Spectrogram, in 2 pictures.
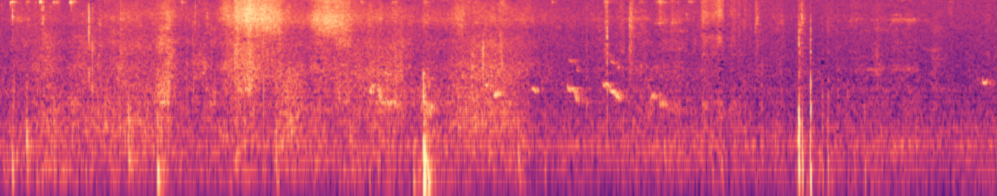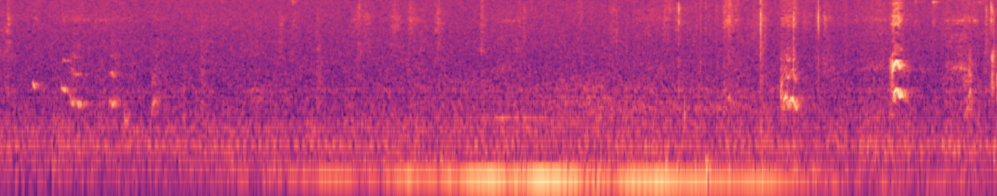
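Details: Mixed Brussels Griffon, Shih Tzu and Miniature Poodle puppies make brief, faint high whines near six and ten seconds amid rustling and sharp clicks, with a low steady hum running through the final seconds.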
